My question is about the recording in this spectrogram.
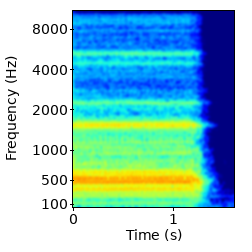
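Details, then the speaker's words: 12 V RV travel-trailer water pump, removed from the RV and powered from a bench supply. Holding the button keeps it off; on release the pressure switch turns it on. Steady electric hum with a clear mid-pitched tone, then a clean cut-off: normal running and switching. "it should turn on, which it just did. So, this pressure switch actually will turn on and off."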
